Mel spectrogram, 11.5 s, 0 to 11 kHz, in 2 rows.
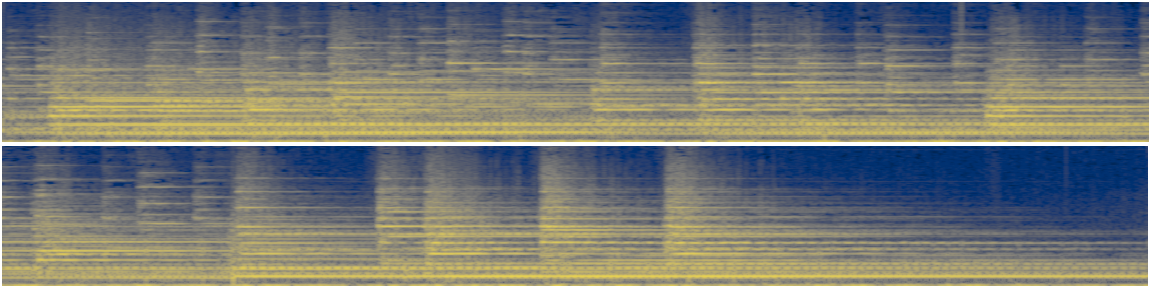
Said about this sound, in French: Beffroi de Mons, 83 mètres, hein, je crois, et tout en haut, le carillon, 49 cloches, et bien sûr un carillonneur qui vient de temps en temps animer ces cloches.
